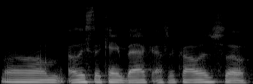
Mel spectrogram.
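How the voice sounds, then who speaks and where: This is an American man with a lowish, very mellow and relaxed voice. He speaks as a guest in a casual interview. His answers are informal and wander as he explains himself. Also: moderate pace. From United States, Midwest. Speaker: interview guest, biomedical researcher and entrepreneur.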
